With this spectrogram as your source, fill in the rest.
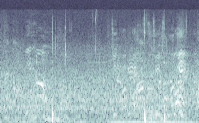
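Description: A football is kicked with dull thuds, outdoors.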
